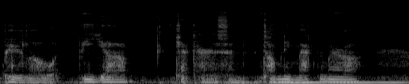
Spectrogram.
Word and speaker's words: McNamara: Lampard, Pirlo, Villa, Jack Harrison, Tommy McNamara, which I used to call him Tommy McNarma because I didn't know how to pronounce it until I like listened to the commentators, Martin Tyler and Alan Smith.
